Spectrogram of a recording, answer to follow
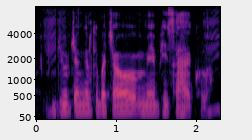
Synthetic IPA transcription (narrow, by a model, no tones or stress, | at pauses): d͡ʒuːʈd͡ʒə̃ŋɡəlkebɐt͡ʃaːõmẽbʱisəɦaːjkʰʊlaː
